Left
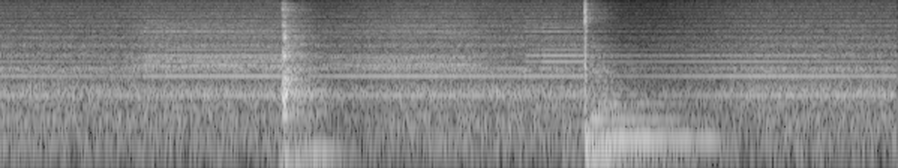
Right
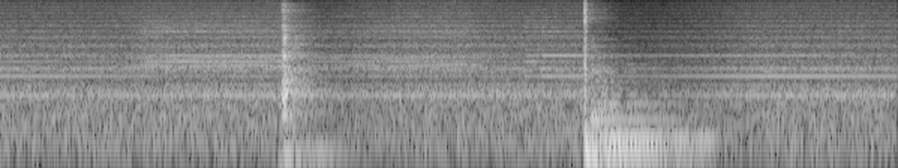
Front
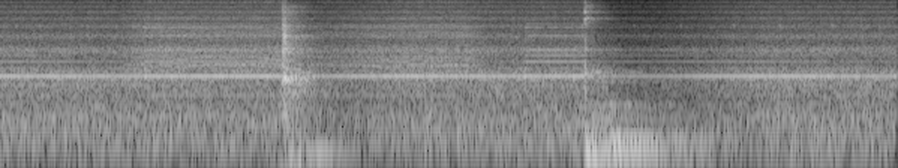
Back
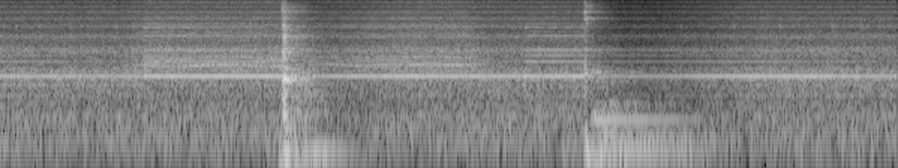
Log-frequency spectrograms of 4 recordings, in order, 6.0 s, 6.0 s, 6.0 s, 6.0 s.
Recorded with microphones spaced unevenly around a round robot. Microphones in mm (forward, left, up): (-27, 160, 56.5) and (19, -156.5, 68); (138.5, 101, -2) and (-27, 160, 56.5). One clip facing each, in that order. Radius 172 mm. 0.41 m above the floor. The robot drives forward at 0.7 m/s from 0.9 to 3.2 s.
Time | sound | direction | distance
1.9 | a door slam | 170° right | 0.8 m
3.9 | a thud | 85° right | 0.6 m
